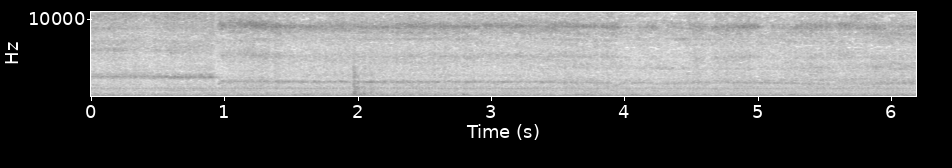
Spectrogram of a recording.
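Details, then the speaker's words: Omron nebulizer compressor running: steady motor hum with high hiss as it converts medicine into mist for inhalation through nose or mouth. "you see that this nebulizer is converting the medicine into mist form."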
